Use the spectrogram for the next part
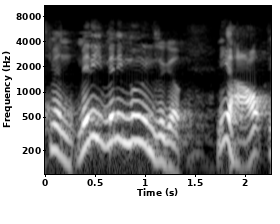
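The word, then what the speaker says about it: nǐ hǎo: I would say, nanhai, right? Am I saying that right? No. Nihao, thank you.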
